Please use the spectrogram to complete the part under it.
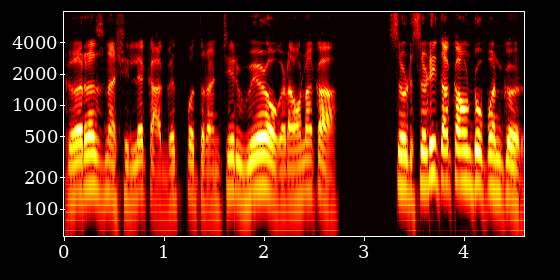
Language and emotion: Goan Konkani, angry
